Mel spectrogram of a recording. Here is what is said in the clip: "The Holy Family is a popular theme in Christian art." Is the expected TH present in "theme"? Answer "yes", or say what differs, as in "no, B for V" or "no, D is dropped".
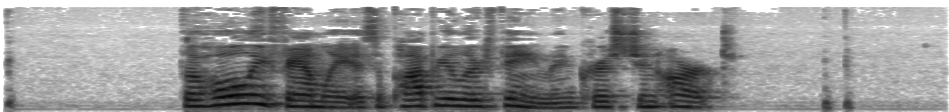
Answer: yes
